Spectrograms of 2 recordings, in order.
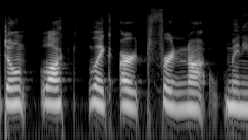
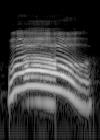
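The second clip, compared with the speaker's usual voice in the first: amazed gasp; 9 semitones higher, 6 dB louder than usual. Real, not acted. Streamer sees a chatter's art and gasps, amazed whoa. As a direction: gasp then a high loud whoa.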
